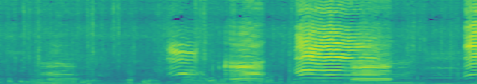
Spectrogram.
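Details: Lamb with a playing child gives loud, shaky bleats, the strongest near the end, rising and falling in pitch, interleaved with a child's voice and chatter.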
